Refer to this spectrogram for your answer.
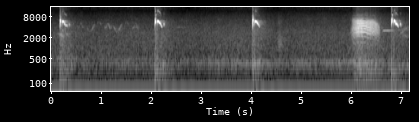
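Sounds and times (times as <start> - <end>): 
Eastern kingbird uttering piercing sputtered call notes: 0.2 - 0.4, 4.0 - 4.2, 6.0 - 7.1.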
